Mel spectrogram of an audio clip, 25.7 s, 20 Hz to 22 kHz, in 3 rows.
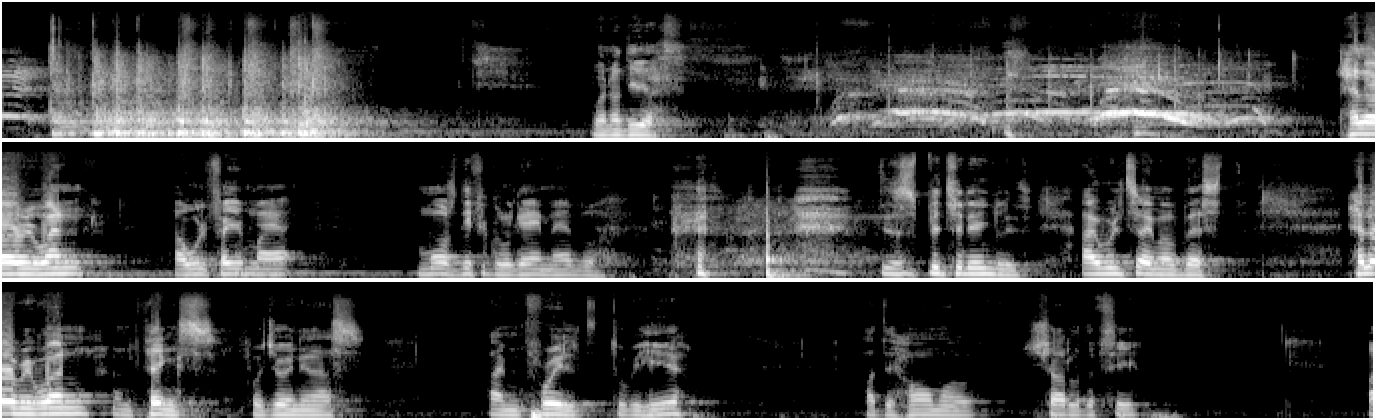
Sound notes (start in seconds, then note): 2.4 applause; 12.6 laugh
